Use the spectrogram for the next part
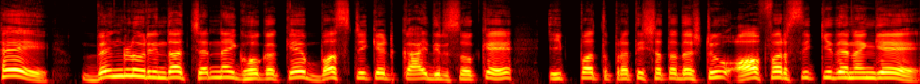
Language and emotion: Kannada, happy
